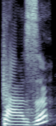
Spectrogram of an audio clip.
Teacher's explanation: a palavra casa tem como sílaba mais marcada cá então a palavra casa é uma paroxítona não é acentuada Por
